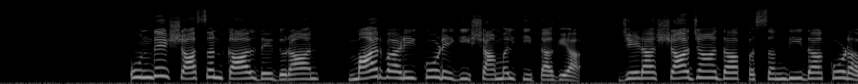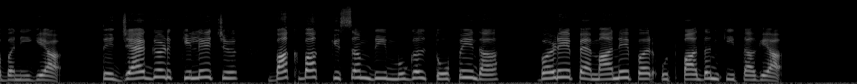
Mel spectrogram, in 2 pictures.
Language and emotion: Dogri, neutral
